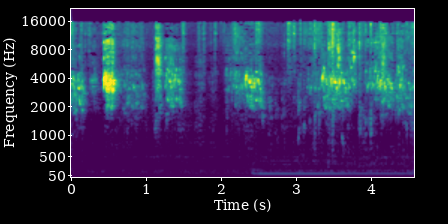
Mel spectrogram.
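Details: Budgerigars at home giving scattered raspy squawks and short chirps, louder at first then a softer ongoing chatter, while a low electrical hum rises in the background.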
